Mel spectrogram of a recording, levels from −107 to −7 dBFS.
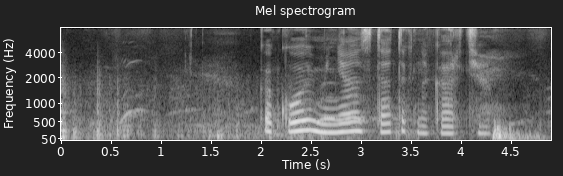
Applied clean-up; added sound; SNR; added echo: none; Thunder; 13 dB; none.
